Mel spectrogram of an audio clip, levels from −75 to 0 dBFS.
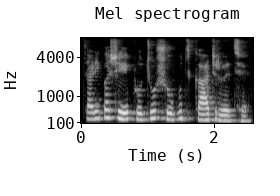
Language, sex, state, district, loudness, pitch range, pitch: Bengali, female, West Bengal, Cooch Behar, -16 LUFS, 195-240 Hz, 220 Hz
